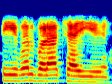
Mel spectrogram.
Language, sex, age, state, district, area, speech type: Hindi, female, 60+, Uttar Pradesh, Bhadohi, rural, conversation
